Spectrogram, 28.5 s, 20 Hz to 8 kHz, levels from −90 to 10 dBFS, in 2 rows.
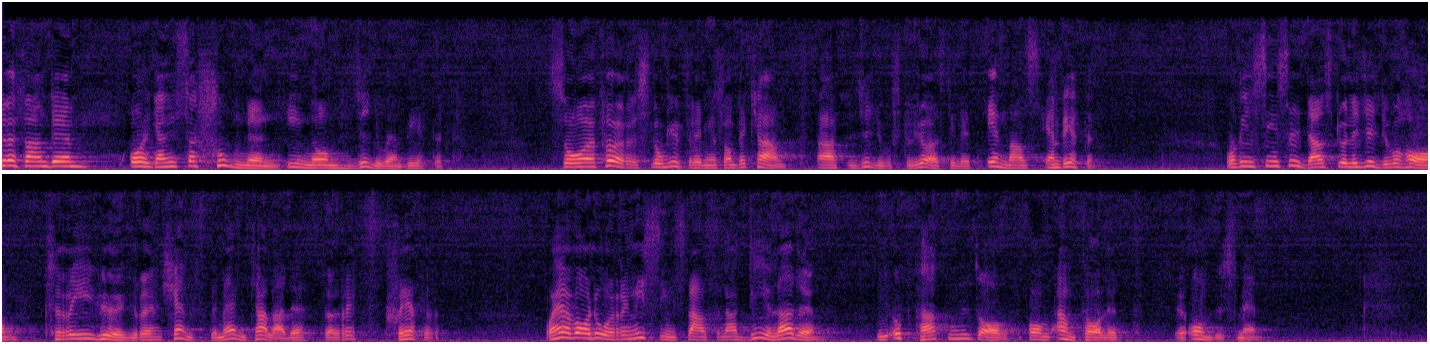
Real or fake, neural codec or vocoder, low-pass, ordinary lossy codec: fake; codec, 44.1 kHz, 7.8 kbps, Pupu-Codec; 7.2 kHz; none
